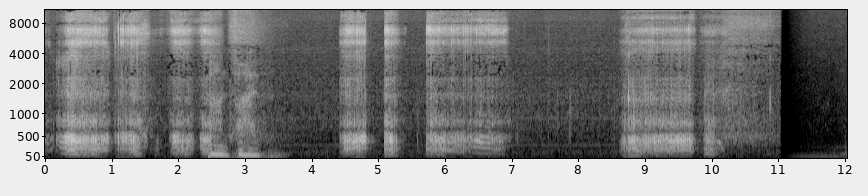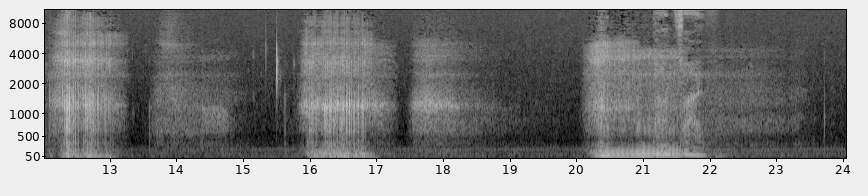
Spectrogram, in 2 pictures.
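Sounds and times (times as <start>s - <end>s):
person snoring: 0.0s - 3.7s, 4.4s - 7.0s, 8.6s - 11.0s, 12.0s - 14.9s, 15.8s - 18.8s, 20.1s - 22.8s.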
